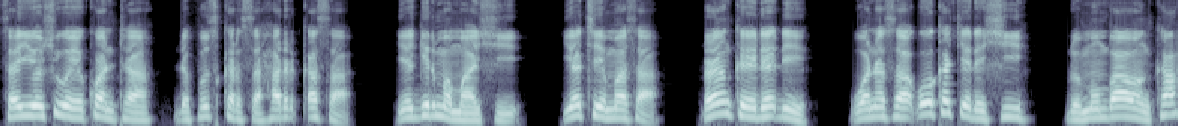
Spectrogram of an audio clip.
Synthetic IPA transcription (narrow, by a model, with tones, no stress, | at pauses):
sɐ˦jːoː˦ʃʊ˦wa˨ja˦kʷɐ˦ntaː˨da˨ɸʊ˦skɐ˨rsa˨ɦa˦rkʼɐ˦sa̰ː˨ | jaː˦ɡʲɪ˦rma˨maː˦ʃi˦ | jaː˦t͡ʃeː˦˨mɐ˦sa̰˨ | ɽɐ˦ŋka˨ji˦dɐ˦ɗeː˨ | wʔɐ˦na˨s̬aː˨kʷʼoː˦kɐ˦kʲeː˨da˨ʃi˦ʔ | doː˨mɪ˦mbaː˦wɐ˨ŋka˦˨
